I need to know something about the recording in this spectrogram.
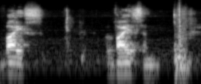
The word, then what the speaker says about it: Weizen: we i z and it's supposed to be pronounced Vice vison like Vice anyways people I'm actually getting a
